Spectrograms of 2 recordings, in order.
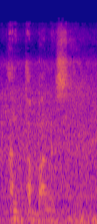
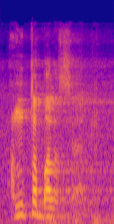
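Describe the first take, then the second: First: అంత బలశాలి dropped low and soft; hushed echo. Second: Said in the usual way. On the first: Shown as a demonstration. Preacher marvelling at uncle's strength, hushed echo. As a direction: let it fade to a near-whisper.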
